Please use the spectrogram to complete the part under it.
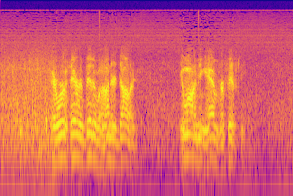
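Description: An elderly man speaks calmly and slowly, close by.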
